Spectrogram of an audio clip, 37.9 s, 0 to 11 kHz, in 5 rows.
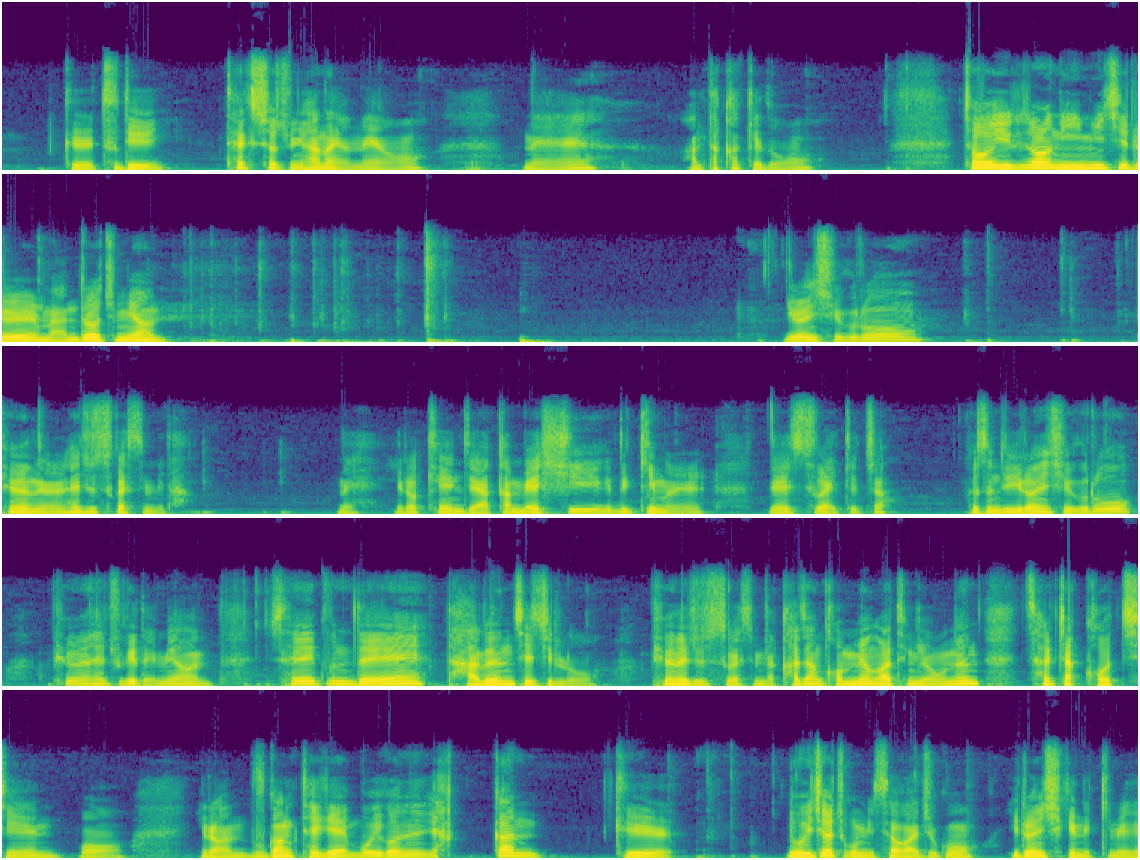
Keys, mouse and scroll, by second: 0.8 click, 1.2 Return, 1.2 middle click, 1.2 click, 1.2 KP_1, 1.2 KP_Decimal, 5.8 click, 5.9 Return, 5.9 KP_1, 5.9 KP_Decimal, 7.5 click, 8.8 Return, 8.8 click, 8.8-9.6 typing, 9.6 Tab, 9.6 click, 10.0 click, 10.4 Return, 11.5 Return, 11.5 Tab, 11.5 click, 11.5 KP_0, 11.5 KP_5, 13.3-14.0 scroll up 1, 14.1 Return, 14.1 Tab, 14.1 click, 14.1 KP_0, 14.1 KP_5, 14.2-14.6 alt+middle drag, 14.6 Tab, 14.6 click, 14.6 KP_0, 14.6 KP_5, 18.7 Return, 18.7 Tab, 18.7 alt+middle click, 18.7-20.6 typing, 19.4 Return, 19.4 Tab, 19.6 Return, 19.6 Tab, 19.6 alt+middle click, 20.6 Return, 20.6 alt+middle click, 22.4-23.2 alt+middle drag, 24.2 click, 24.4 click, 26.1 click, 32.8 click, 32.8 alt+middle click, 33.7-34.9 scroll up 1, 35.1-35.5 alt+middle drag, 36.0 alt+middle click.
